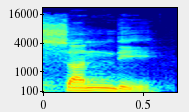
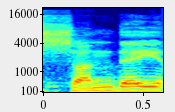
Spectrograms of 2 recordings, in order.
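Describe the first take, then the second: First: "Sunday" ending in a short "dee"; old Canadian pronunciation. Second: Said in the usual way. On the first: Shown as a demonstration. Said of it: "He says Sunday". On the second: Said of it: "but he doesn't say Sunday".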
